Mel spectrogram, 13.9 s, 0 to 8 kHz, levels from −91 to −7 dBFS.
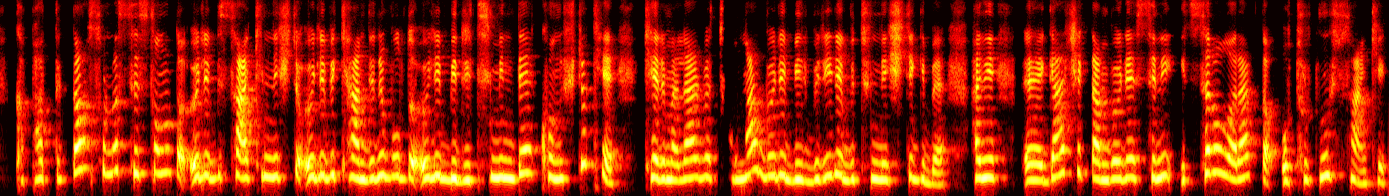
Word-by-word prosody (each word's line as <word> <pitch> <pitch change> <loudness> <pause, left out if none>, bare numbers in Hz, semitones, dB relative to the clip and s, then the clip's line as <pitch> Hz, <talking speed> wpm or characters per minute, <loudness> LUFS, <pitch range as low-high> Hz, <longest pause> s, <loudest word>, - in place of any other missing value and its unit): kapattıktan 265 +7 -1
sonra 395 -2 -4
ses 360 -3 -3
tonu 365 0 -4
da 305 -2 0
öyle 295 -3 +2
bir 305 - -7
sakinleşti, 295 - 0
öyle 305 - +2
bir 325 0 -1
kendini 280 +1 +2
buldu, 305 - 0
öyle 280 - +3
bir 270 -2 +6
ritminde 280 +7 +3
konuştu 275 - 0
ki - - 0 0.3
kelimeler 275 - +2
ve 295 - -2 0.2
tonlar 300 +8 0
böyle 305 -4 -1
birbiriyle 260 +4 +1
bütünleşti 255 +1 -1
gibi. 190 -8 -4 0.2
Hani, 280 +1 +4 0.3
eee, 245 0 +3
gerçekten 305 -1 0
böyle 270 +2 +2
seni 285 +1 0
içsel 245 +9 0
olarak 295 -4 0
da - - -4
oturtmuş 255 +7 -3
sanki, 230 - -6
280 Hz, 145 wpm, -21 LUFS, 260-320 Hz, 0.3 s, bir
